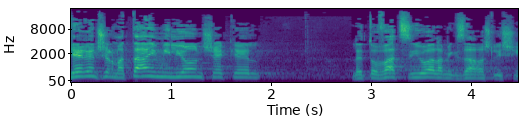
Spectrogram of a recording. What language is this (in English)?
Hebrew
